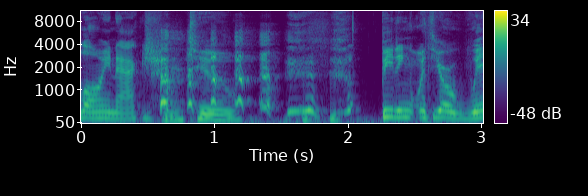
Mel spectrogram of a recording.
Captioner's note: laugh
